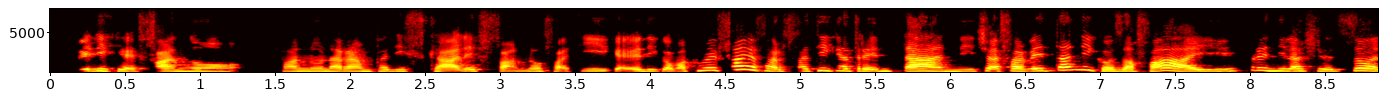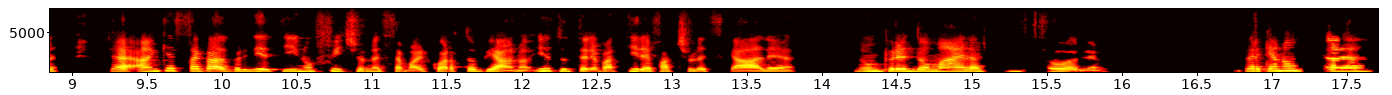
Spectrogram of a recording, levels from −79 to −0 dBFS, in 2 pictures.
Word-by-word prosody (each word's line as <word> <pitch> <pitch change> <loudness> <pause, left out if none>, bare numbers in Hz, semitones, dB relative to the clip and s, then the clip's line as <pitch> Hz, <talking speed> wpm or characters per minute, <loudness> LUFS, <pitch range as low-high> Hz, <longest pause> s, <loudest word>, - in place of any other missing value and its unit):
vedi 465 - -1
che 210 -3 0
fanno 200 +1 -1 0.3
fanno 195 0 -2
una 195 -1 +1
rampa 215 +2 -1
di 220 +2 -5
scale, 190 -3 +1
e - - -2
fanno 190 -3 -3
fatica, 180 -1 -5
e - - -2
io 210 - +2
dico: 215 -1 -2
"Ma 205 +2 -1
come 330 +2 -1
fai 425 +6 +3
a 390 - +3
far 235 -6 +1
fatica 275 +2 -1
a - - -2
30 245 -1 -2
anni? 245 -4 +6
Cioè, 255 - +3
fa 265 0 +5
20 275 +3 +1
anni 380 0 +3
cosa 210 -6 +2
fai? 235 0 +4
Prendi 310 -6 -2
l'ascensor" 260 0 +1 0.4
Cioè, 250 - -6
anche 235 +5 +2
'sta 270 -2 -2
co 260 -7 +4
per 210 -1 -5
dirti, 220 -2 -2
in 225 - -4
ufficio 225 -1 -6
noi 205 +2 -6
stiamo 185 -5 -6
al 170 +1 -5
quarto 190 +4 -3
piano, 175 -5 0
io 270 +2 +1
tutte 230 -6 -3
le 170 - -3
mattine 195 +5 -1
faccio 175 -1 -6
le 165 0 -5
scale, 155 -2 -2 0.3
non 215 +1 -2
prendo 240 0 +2
mai 225 +2 0
l'ascensore 180 -3 -5 0.8
perché 260 +1 -1
non 285 0 +3
c'è. 220 -1 +2
220 Hz, 195 wpm, -22 LUFS, 195-255 Hz, 0.8 s, anni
